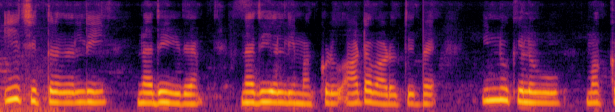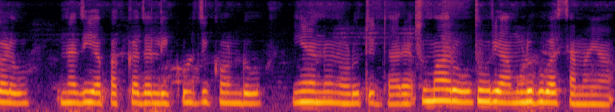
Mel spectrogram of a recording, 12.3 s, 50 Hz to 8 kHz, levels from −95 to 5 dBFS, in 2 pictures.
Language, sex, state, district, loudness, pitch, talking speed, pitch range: Kannada, female, Karnataka, Mysore, -18 LUFS, 230 Hz, 95 wpm, 215-240 Hz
